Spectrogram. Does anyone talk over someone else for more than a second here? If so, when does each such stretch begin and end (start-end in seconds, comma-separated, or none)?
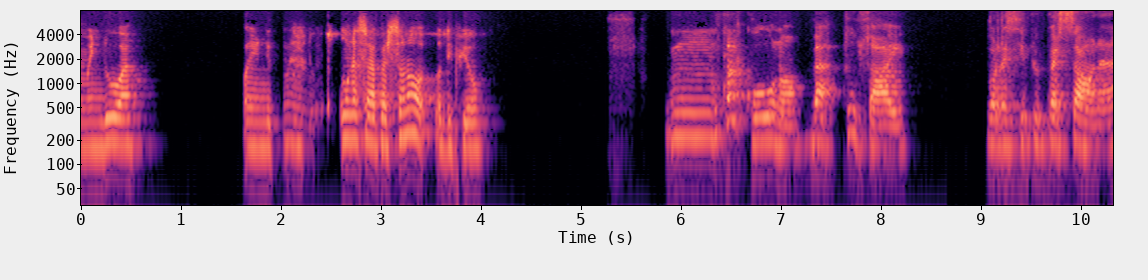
none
